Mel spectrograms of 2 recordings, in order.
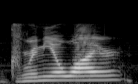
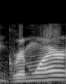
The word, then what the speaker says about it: grimoire: I'll say grimoire and Kit will say, "No, no, no. You got to you have to say it like stolas." Grimoire.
